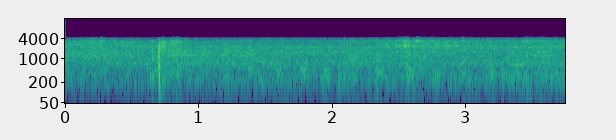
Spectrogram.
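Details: Outdoor background noise with a single sharp knock near the start and a faint distant hum throughout.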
